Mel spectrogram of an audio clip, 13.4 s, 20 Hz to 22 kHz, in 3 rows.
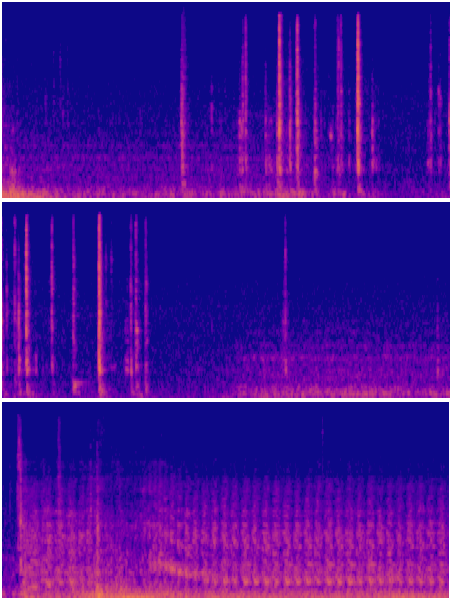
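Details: Toyota Auris 2.0 D4D diesel, cold start with two faulty injectors: long cranking before it catches, then revs surge and hunt unevenly with white smoke.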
